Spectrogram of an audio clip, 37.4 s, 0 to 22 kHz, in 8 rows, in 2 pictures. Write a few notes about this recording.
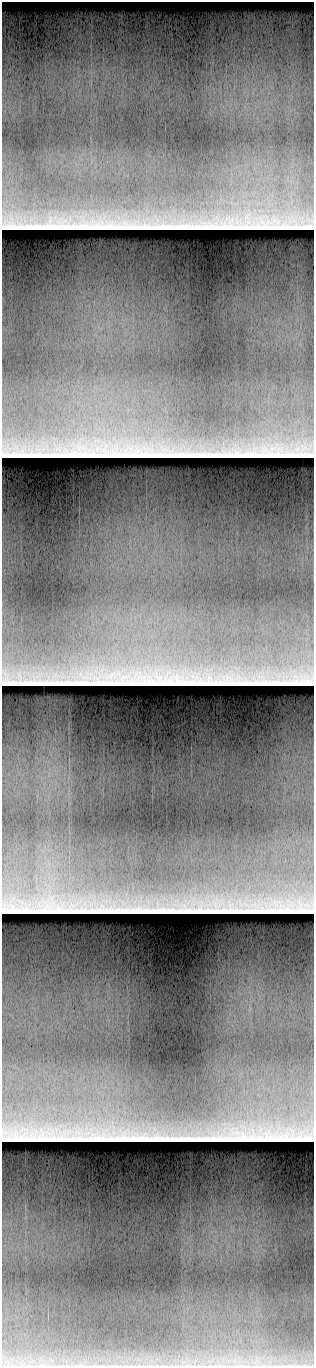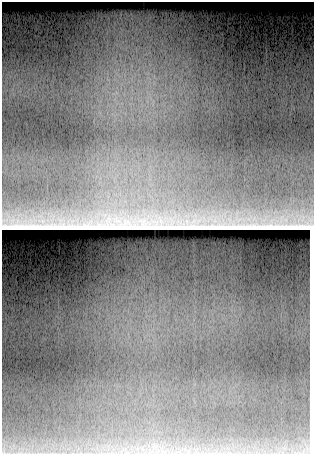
the waves, traffic sound, Sony PCM D50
